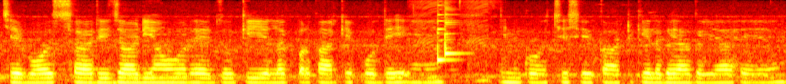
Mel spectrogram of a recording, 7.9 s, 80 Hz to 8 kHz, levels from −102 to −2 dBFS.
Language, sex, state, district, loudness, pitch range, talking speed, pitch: Hindi, male, Rajasthan, Bikaner, -19 LUFS, 150-155 Hz, 160 wpm, 155 Hz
